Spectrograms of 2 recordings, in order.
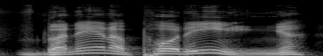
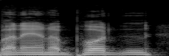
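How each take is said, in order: First: The final g sound of pudding is pronounced. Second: The final g sound of pudding is dropped. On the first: It is not authentically Southern. The speaker calls it wrong. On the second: It is authentically Southern. The speaker calls it right.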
